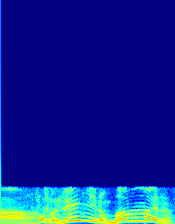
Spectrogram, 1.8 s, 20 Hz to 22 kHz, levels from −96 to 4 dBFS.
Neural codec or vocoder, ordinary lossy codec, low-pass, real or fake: codec, 16 kHz, 6 kbps, DAC; none; 3.6 kHz; fake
